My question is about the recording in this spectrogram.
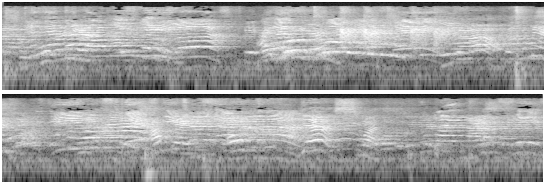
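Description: Young children's voices chattering and calling out as they play, almost without a break, with a couple of short thumps about five and seven seconds in.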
